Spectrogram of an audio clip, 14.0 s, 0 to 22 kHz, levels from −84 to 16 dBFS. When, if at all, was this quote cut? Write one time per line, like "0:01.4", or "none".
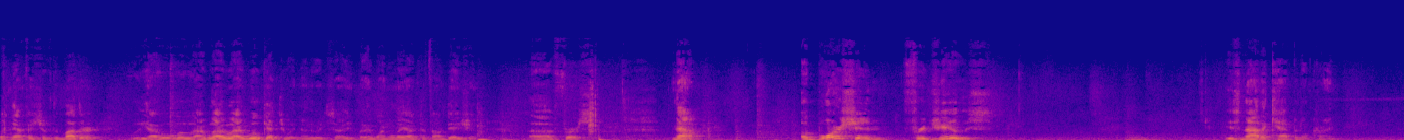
none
